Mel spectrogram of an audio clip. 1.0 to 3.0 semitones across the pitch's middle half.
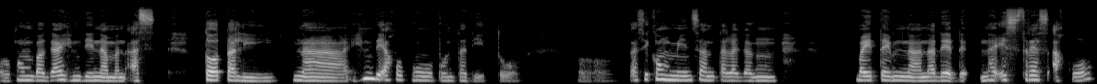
Yes: narrow, 2.6 semitones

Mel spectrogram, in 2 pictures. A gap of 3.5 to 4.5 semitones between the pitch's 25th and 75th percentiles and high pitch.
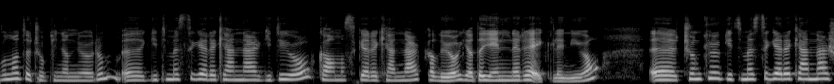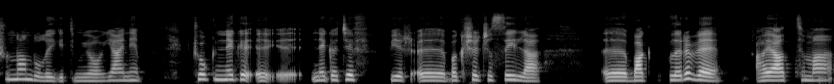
Yes: average, 4.0 semitones; high, 200 Hz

